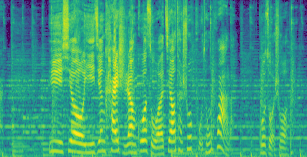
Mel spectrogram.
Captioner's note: they talked in Jiangsu dialect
